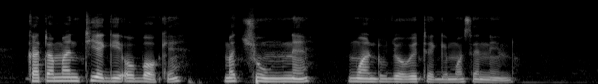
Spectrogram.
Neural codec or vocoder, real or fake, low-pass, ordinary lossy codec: autoencoder, 48 kHz, 128 numbers a frame, DAC-VAE, trained on Japanese speech; fake; 14.4 kHz; Opus, 64 kbps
